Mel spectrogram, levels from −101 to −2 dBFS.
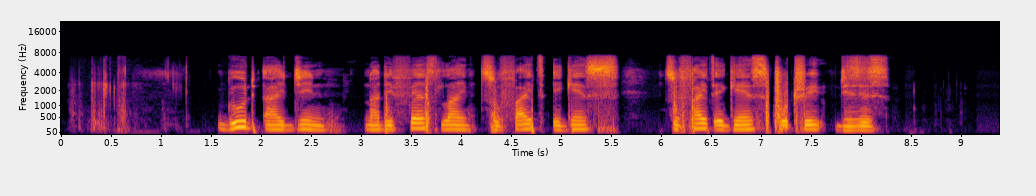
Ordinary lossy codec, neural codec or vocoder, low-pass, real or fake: none; none; 7.2 kHz; real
